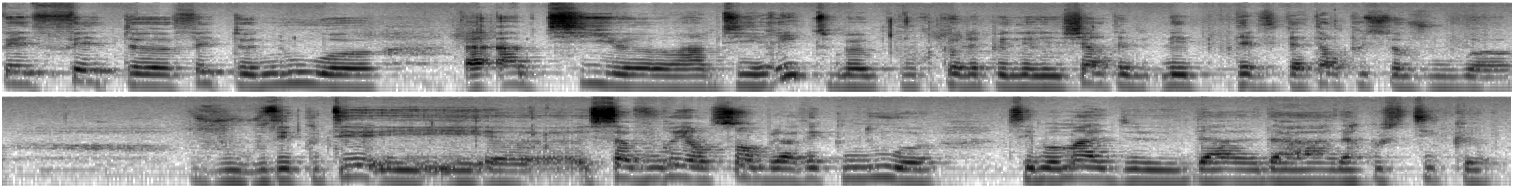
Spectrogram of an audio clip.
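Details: Stuttering in a male host who says he stutters.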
